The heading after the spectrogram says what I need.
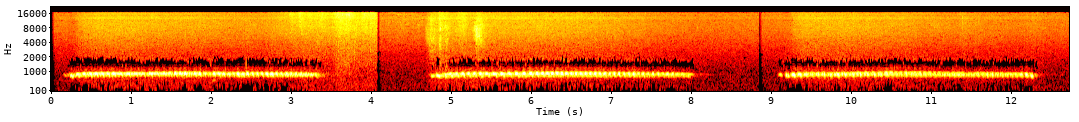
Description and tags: A screech owl I recorded in my backyard, late at night. Very low ambient sounds. Beautiful creature.
bird, birds, field-recording, nature, night, owl, screach, screech, screech-owl, summer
